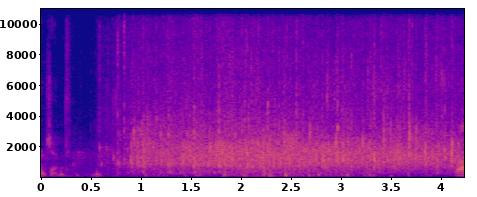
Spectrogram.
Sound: audience applauding

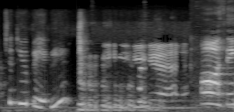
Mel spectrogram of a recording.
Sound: laughs

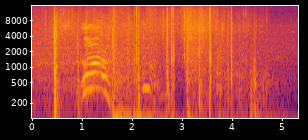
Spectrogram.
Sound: Simon yelling; muffled thumping

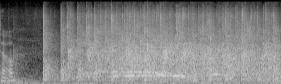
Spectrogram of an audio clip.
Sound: audience clapping

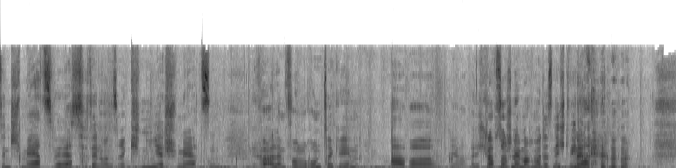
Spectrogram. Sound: laughing

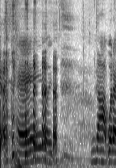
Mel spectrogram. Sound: laughs

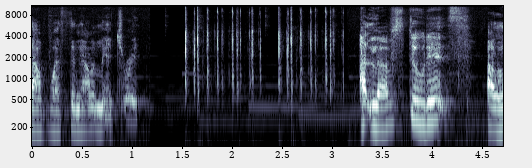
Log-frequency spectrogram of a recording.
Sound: typing on keyboard

